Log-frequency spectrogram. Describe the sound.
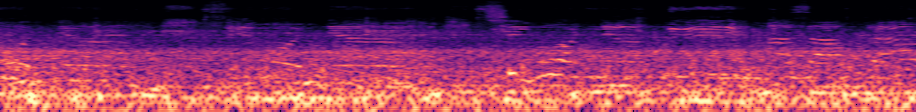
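A person sings a pop song inside a car with the windows open, the voice partly buried under a constant, loud rumble of road and engine noise that runs through the whole stretch.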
